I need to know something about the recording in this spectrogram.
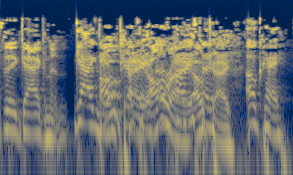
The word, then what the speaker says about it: Gagnon: So I would say that the correct way to pronounce it French is Gagnon. Gagnon. The way that a Mainer might pronounce it, but still homage to the French, is Gagnon.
